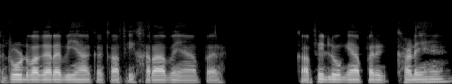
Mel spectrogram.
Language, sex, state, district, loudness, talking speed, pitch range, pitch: Hindi, male, Bihar, Gaya, -20 LUFS, 210 wpm, 105-115 Hz, 110 Hz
